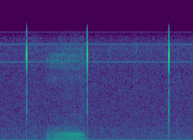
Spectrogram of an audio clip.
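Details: A dog, so tired it snores while sleeping, gives one rough, rattling snore lasting under a second, built of fast pulses, amid sharp clicking ticks in a quiet small room.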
